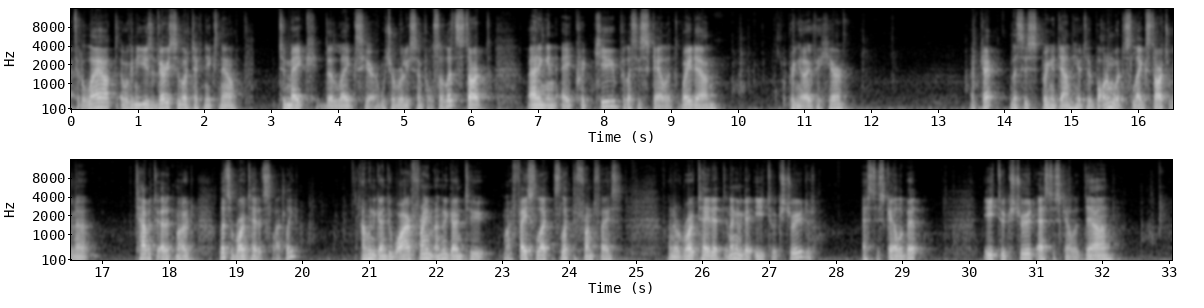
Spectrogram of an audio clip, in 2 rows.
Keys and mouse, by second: 1.3 KP_1, 6.9 shift+a, 8.3 s, 9.2 s, 10.1 g, 12.2 s, 14.2 g, 17.4 Tab, 18.7 r, 21.7 z, 23.6 click, 23.6 middle click, 25.2 r, 26.8 e, 27.9 s, 30.0 e, 30.7 s, 31.9 g, 32.8 r.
